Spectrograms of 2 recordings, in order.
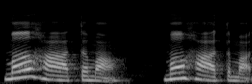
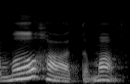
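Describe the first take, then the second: First: महात्मा broken into ma-haa-ta-ma, very slowly; slow syllable by syllable. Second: महात्मा with a half त, said slowly; slow correct pronunciation. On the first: Teacher sounding out महात्मा slowly for pupils. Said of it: "बोल के देखो महात्मा". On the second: Teacher models the right महात्मा slowly. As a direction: draw out महात्मा with त joined to म. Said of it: "त जो है आधा आएगा". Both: Shown as a demonstration.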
